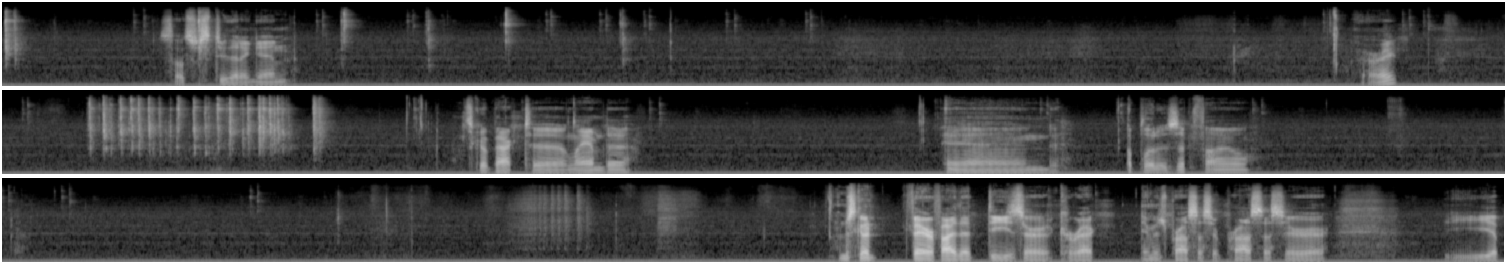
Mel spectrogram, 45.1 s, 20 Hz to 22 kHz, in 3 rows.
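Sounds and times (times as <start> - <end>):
computer keyboard typing: 0.0 - 0.2, 3.1 - 4.4, 5.0 - 6.6, 15.2 - 18.3
steady low hum: 0.0 - 45.0.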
